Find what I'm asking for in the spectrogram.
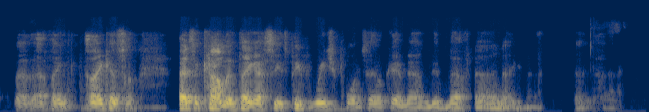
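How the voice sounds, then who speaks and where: A man speaks very fast at a medium pitch, with a dark, mellow, somewhat breathy tone, ordinary pitch variation and big swings in loudness. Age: 70s. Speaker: firearms instructor. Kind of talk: casual chat.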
